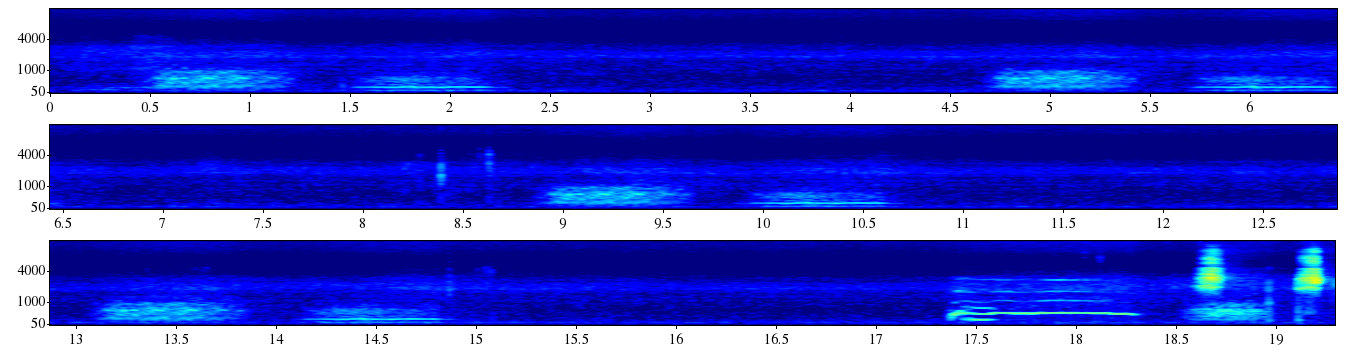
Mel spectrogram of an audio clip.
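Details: Simulated rhonchi on a mannequin, played on a pneumonia breath-sound demonstration: a low, coarse rumble on each breath with a slight musical tone, less than wheezing.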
